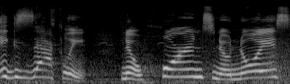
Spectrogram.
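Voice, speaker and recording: With music in the background, a high-pitched woman speaks in an upbeat, playful tone. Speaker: TV host and journalist. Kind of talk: TV travel and lifestyle hosting.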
